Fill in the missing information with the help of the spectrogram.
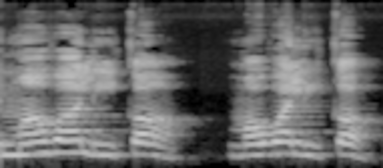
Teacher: ઘણીવાર ઉ નો પણ શું બોલાય છે તો કે વ સંભળાય છે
